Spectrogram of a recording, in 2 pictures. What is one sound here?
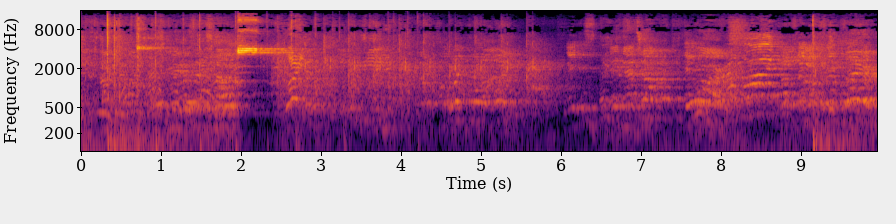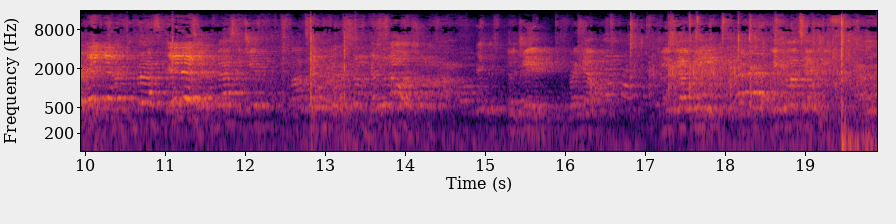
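Children and adults shout and cheer in an echoing hall.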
